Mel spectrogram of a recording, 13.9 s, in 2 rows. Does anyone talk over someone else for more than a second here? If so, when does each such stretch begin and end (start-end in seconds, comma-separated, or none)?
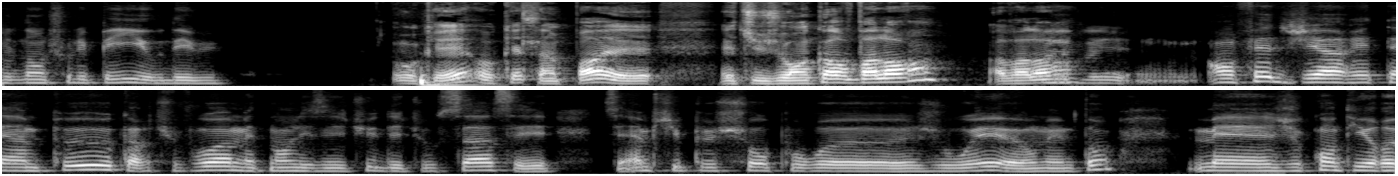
none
